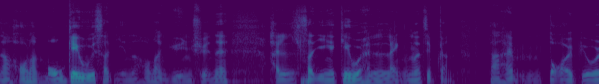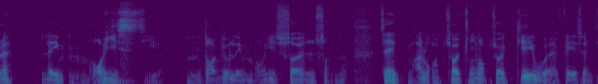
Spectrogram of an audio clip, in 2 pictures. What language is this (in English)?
Chinese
